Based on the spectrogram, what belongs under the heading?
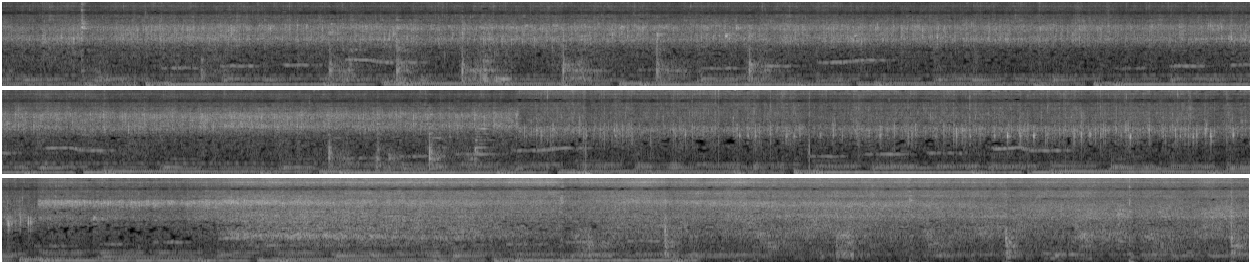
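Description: Food sizzling as it stir-fries in oil in an aluminium kadai, with a metal spatula scraping and stirring against the pan: first onion and green chilli, then seeds in oil, then chickpea greens with potato. The sizzle grows louder about two-thirds of the way through. Background music with low repeating notes plays under it until near the end.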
